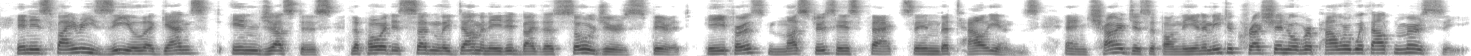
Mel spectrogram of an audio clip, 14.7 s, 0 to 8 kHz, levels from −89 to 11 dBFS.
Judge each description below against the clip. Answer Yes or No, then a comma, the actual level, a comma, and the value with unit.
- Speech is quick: No, slow, 135 wpm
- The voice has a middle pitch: Yes, medium, 160 Hz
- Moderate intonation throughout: Yes, average, 4.0 semitones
